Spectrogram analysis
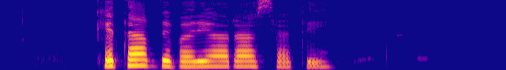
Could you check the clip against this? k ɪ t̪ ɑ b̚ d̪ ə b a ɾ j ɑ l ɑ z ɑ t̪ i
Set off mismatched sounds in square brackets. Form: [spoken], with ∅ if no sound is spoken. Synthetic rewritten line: k ɪ t̪ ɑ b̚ d̪ ə b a ɾ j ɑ [ɾ] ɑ [s] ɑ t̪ i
